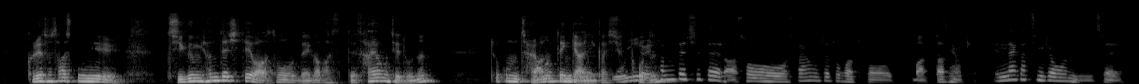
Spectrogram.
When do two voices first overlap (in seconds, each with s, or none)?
5.3 s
